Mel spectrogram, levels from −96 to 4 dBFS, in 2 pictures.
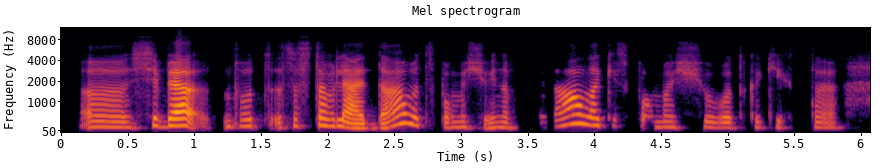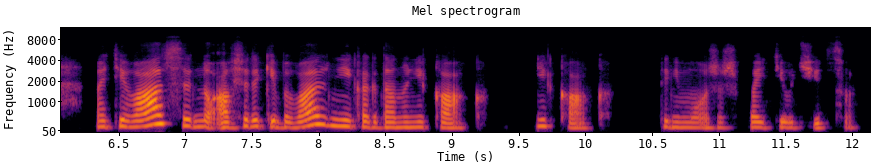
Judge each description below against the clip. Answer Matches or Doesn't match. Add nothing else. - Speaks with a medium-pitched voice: Matches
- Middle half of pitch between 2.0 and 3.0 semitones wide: Doesn't match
